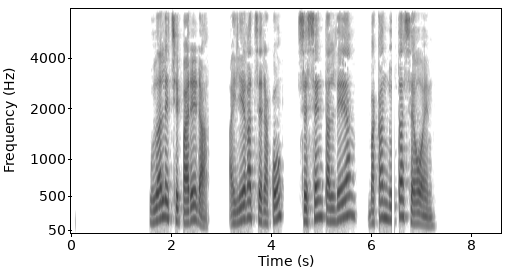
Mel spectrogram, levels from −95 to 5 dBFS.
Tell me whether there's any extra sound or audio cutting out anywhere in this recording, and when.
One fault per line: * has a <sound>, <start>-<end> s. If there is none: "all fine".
* has a dropout, 6.4-6.5 s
